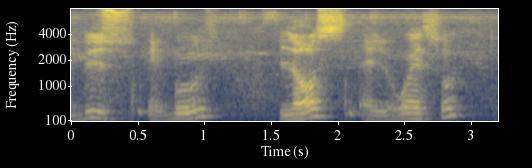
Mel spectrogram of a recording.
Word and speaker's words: bus: Il y a des exceptions, bien, on va prononcer les bus, que pronunciamos la S final, les bus, el bus, los, el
